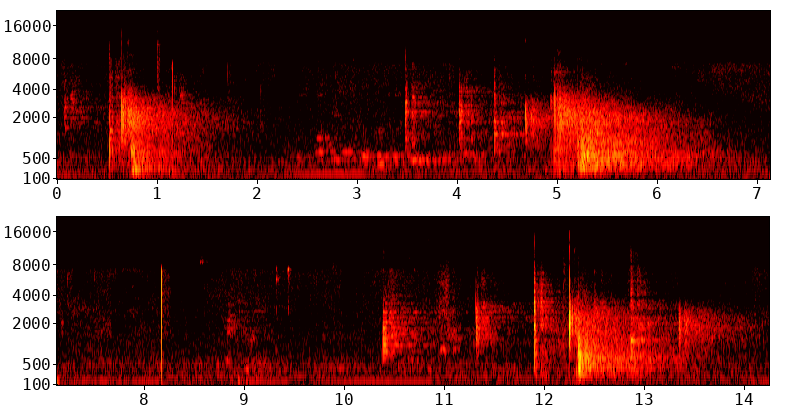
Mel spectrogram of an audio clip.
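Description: Near silence: faint room tone in a billiard hall with scattered soft clicks and knocks. Three of them are a little louder and trail off briefly: about half a second in, around five seconds in, and about twelve seconds in.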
